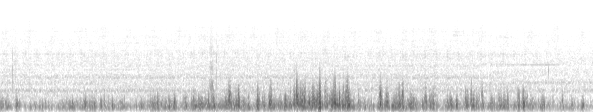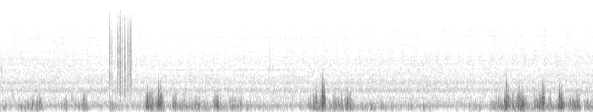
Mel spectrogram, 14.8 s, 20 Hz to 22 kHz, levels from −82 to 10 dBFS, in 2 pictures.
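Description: At 8.77 s a burst of cable scratch noise breaks in and lasts until 9.06 s, just under a third of a second. It sounds like harsh scratching and rustling laid over the audio. The bursts are dense and uneven, and they sit only slightly below the main sound. The likely cause is a worn cable, plug or control being moved, its contact resistance jumping rapidly as it shifts.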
